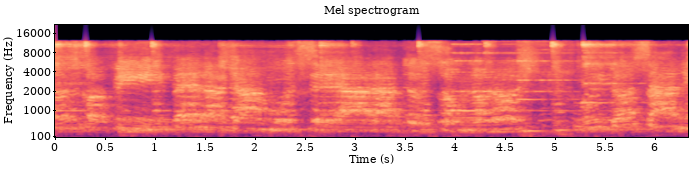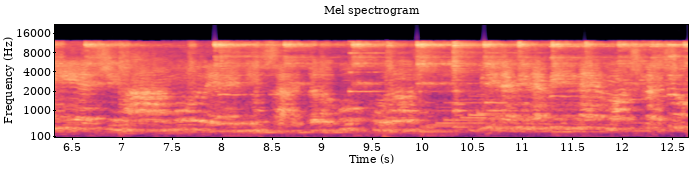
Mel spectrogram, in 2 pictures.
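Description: A children's choir singing a Christmas carol in unison over a music accompaniment with jingle bells.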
